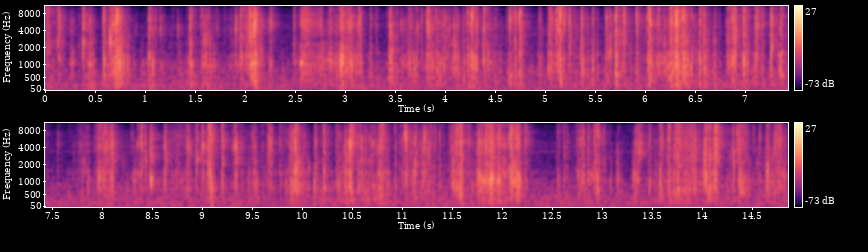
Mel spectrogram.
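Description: A clear plastic box filled with nail tips, still in its cellophane wrap, is squeezed and tapped with long nails. Dense, bright crinkling and crackling fills the clip, with sharp clicking taps and almost no low end. Short bursts come and go in quick, uneven clusters.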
